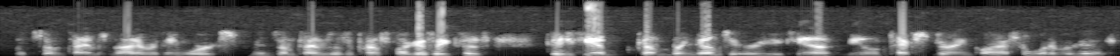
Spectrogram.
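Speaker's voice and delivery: usual speaking voice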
